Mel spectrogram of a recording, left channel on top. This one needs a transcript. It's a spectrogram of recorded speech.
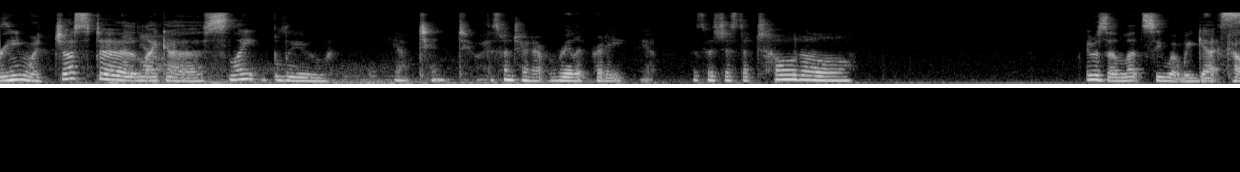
with just like a slight blue tint to it. This one turned out really pretty. Yeah. This was just a total. It was a let's see what we get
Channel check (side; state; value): right; silent; digital silence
